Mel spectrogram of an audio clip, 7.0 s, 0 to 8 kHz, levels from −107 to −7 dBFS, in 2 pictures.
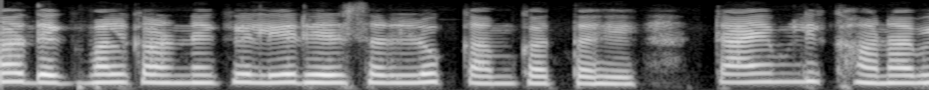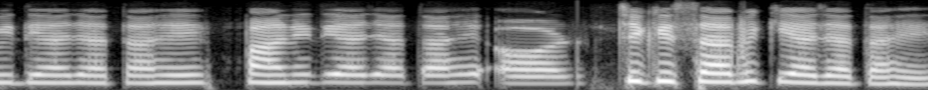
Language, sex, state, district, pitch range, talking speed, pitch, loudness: Hindi, female, Bihar, Vaishali, 245-270 Hz, 225 wpm, 255 Hz, -19 LUFS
